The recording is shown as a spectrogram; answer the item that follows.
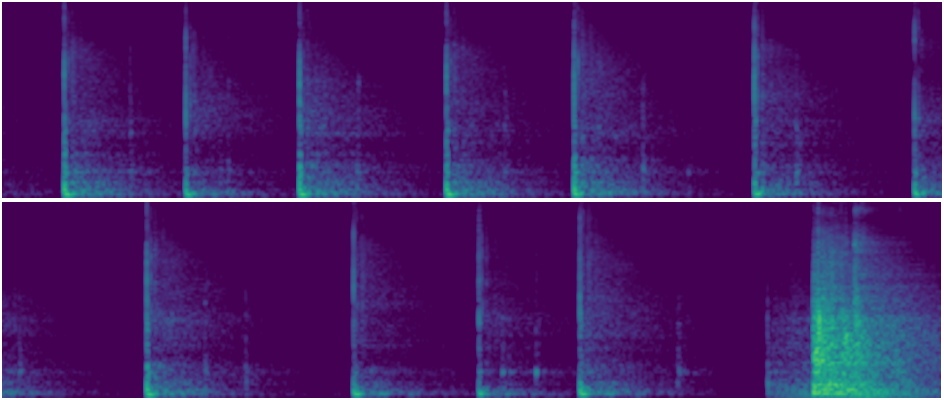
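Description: A basketball bouncing on a hard court, slow single bounces about one a second, each ringing out in a reverberant gym. Near the end comes a louder, longer crash.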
